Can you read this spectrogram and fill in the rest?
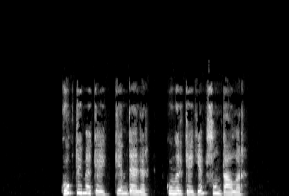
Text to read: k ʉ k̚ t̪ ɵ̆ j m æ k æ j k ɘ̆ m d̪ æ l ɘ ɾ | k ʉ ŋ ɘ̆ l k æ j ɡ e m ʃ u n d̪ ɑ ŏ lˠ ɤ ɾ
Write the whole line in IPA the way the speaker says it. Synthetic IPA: k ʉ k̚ t̪ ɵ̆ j m æ k æ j k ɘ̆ m d̪ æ l ɘ ɾ | k ʉ ŋ ɘ̆ l k æ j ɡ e m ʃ u n d̪ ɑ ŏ lˠ ɤ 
